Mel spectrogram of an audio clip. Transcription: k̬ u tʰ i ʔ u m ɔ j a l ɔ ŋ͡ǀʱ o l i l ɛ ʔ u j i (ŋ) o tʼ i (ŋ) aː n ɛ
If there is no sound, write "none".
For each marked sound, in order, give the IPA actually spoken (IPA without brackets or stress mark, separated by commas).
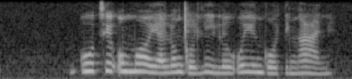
ŋ, ŋ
